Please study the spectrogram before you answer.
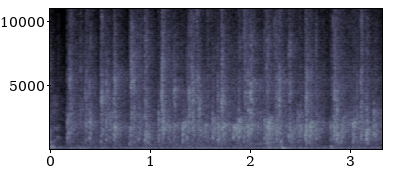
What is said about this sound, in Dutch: Eh, kijk, nou ja, we gaan er even een applaus, toch?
